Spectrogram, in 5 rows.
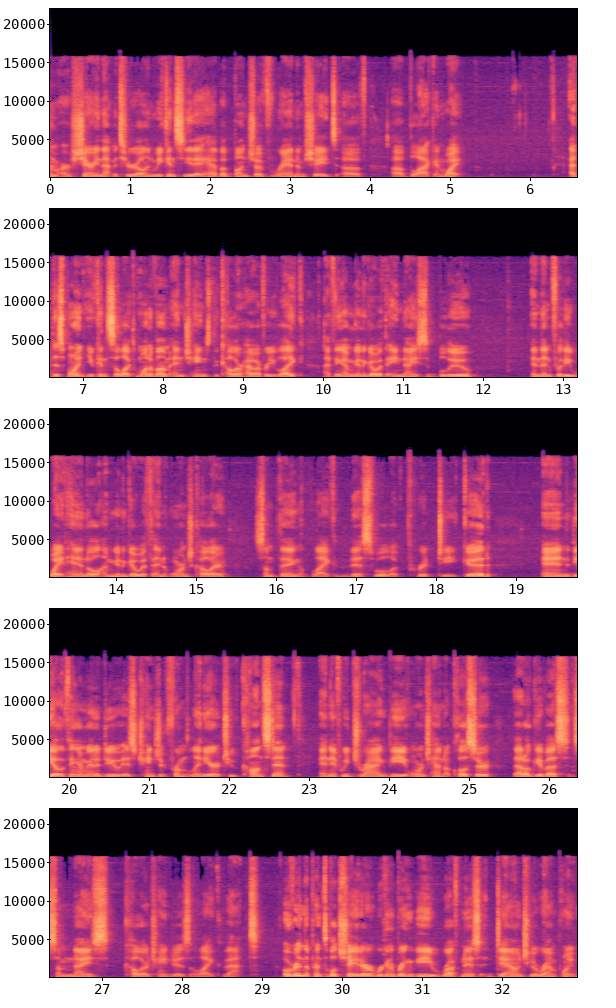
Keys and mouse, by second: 0.7 drag, 1.3 middle drag, 1.7-4.5 middle drag, 6.0 middle click, 6.9 click, 7.6 click, 13.2 click, 19.8-22.4 drag, 23.7-26.2 drag, 26.6-29.1 middle drag, 30.2-32.0 ctrl+drag, 32.5 middle drag.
